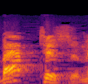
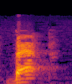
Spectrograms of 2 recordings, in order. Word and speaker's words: Baptist: You can't find any place in the entire Bible where, because the one rite of baptism is required of Christians, that the church ought to be called the Baptis, as they call it in this part of the world, and spell it B-A-B-T-I-S. I get a lot of letters where people write it that way when they write in and say, I used to be a Baptist. Well, that's what they've always heard it pronounced.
